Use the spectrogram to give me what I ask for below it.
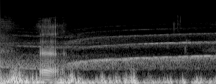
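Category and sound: vehicle, ambulance siren passing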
